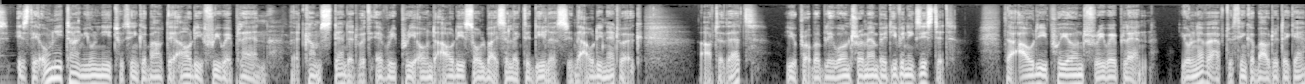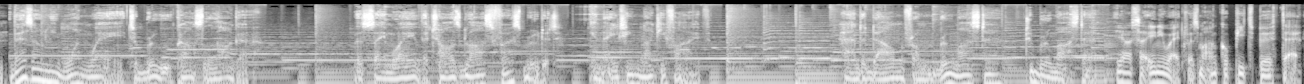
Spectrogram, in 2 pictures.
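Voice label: south african commercials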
